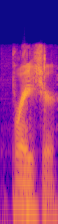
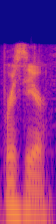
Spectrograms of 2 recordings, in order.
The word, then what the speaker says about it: brazier: And it's brazier, not brazier. Brazier is what women wear on their tits.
